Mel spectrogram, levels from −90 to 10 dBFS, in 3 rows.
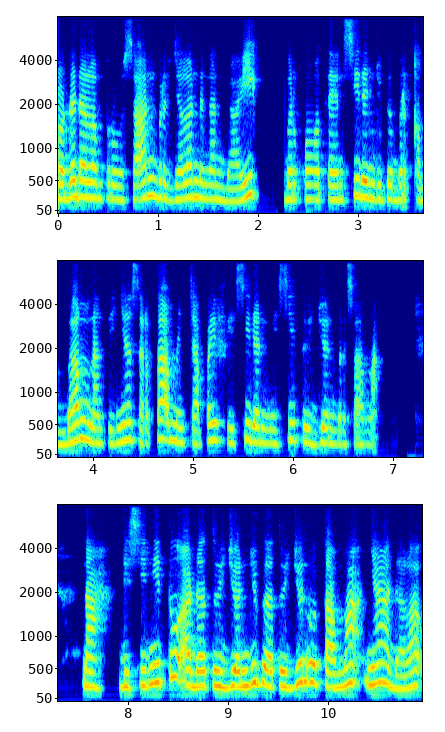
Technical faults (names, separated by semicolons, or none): comfort noise in place of the background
